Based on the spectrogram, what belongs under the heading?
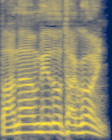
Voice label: Speech Pilots Torpedo Under Attack, RU; World Of Warships

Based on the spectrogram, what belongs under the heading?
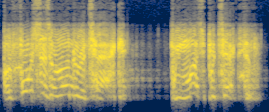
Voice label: pilot point under attack, english; War Thunder

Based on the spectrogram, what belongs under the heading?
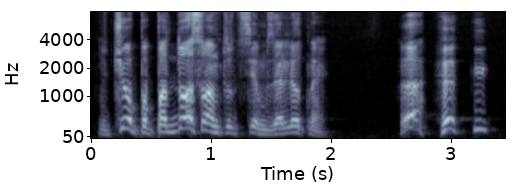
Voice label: scav mutter, voice; Escape from Tarkov; scav5

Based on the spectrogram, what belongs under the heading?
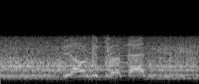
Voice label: eng player killed enemy mood low, speech eng

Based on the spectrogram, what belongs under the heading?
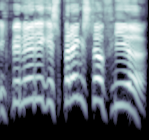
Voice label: voice ger infantry; Red Orchestra 41-45

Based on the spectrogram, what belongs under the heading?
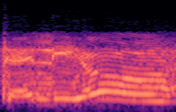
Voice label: enemy detected mood low, speech it; War Thunder

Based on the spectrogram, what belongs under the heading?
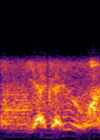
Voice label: on fire, mood low, speech ru; War Thunder

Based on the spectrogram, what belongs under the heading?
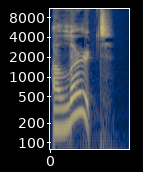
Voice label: A-10C Alert, Speech ENG; A-10 VMU; DCS

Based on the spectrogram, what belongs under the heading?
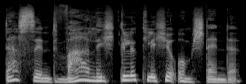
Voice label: Happy Circumstance, Speech German Advisors; Civ5

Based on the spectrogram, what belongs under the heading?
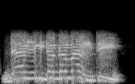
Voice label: shot front, crew tanks italian; War Thunder

